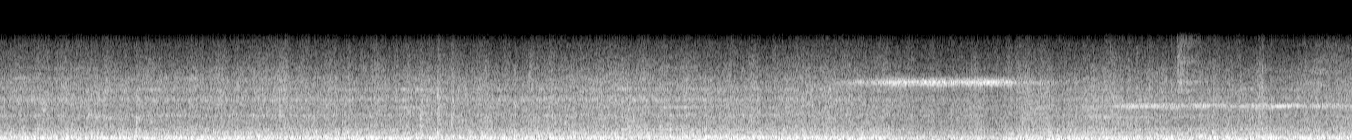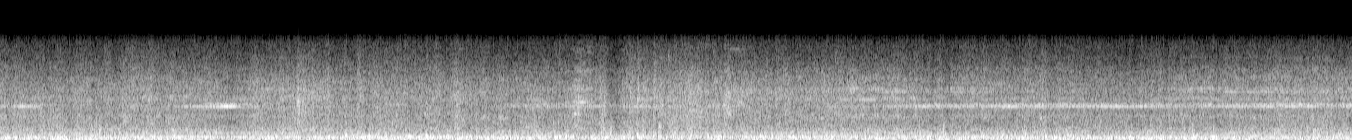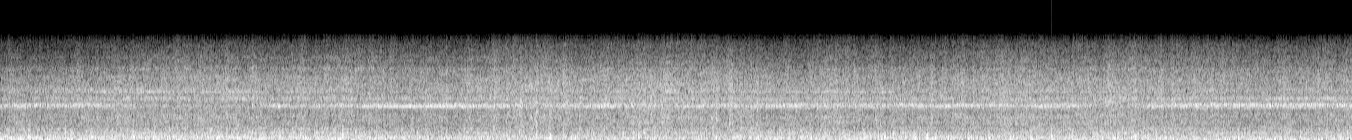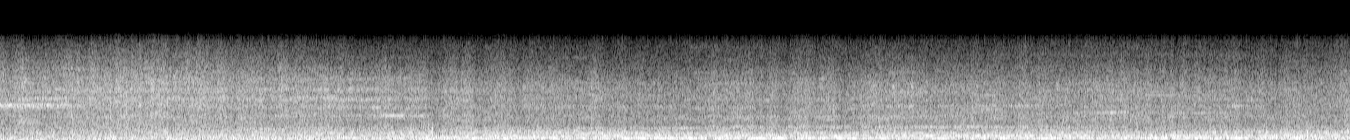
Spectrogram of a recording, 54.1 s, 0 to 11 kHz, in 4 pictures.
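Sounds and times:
train rolling and rattling: 0.0 - 54.0
high wheel squeal: 8.3 - 14.2, 15.2 - 16.2, 18.5 - 20.5, 21.9 - 41.5, 43.5 - 53.5.

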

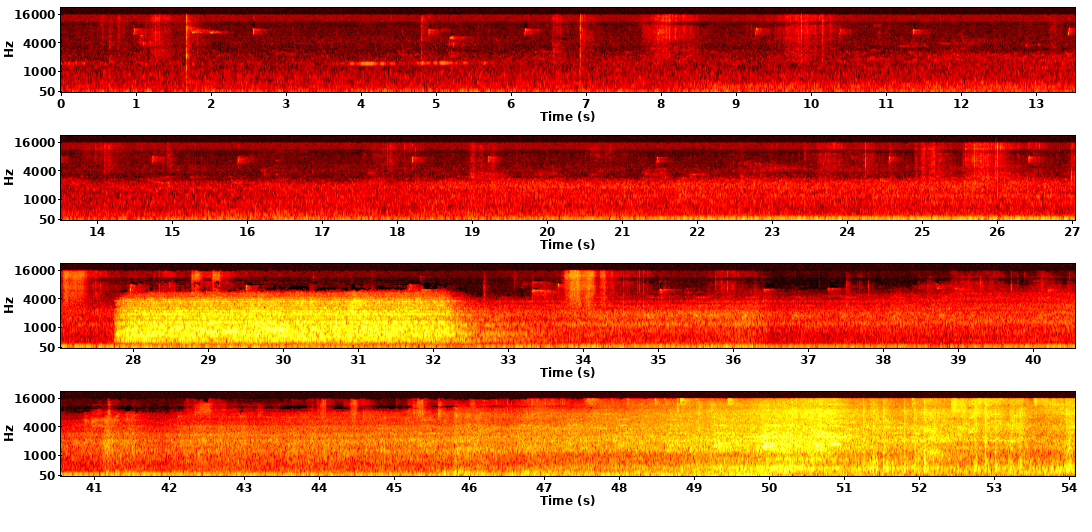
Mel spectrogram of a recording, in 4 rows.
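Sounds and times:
train engine and wheel noise: 0.0 - 54.0
low rumble: 1.7 - 29.2
locomotive air horn blast: 27.1 - 34.3, 49.2 - 51.4.

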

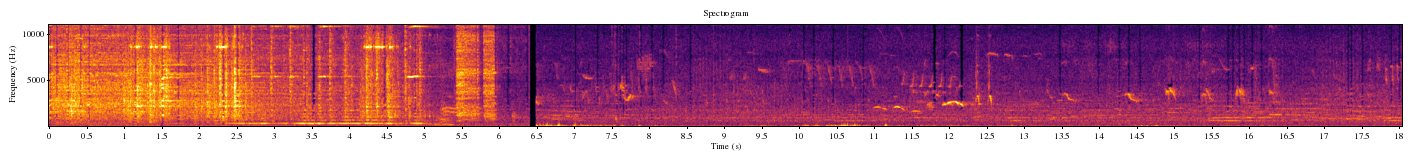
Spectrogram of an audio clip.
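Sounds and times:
diesel locomotive idling: 0.0 - 6.8, 7.4 - 18.0.

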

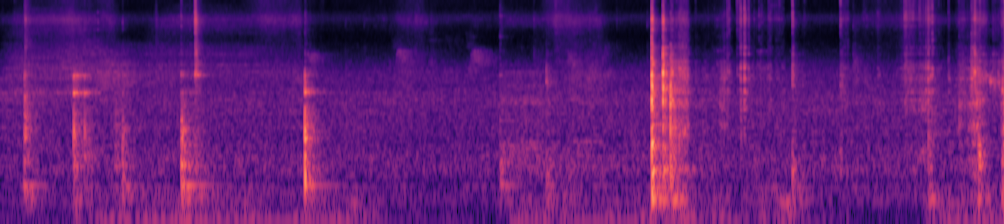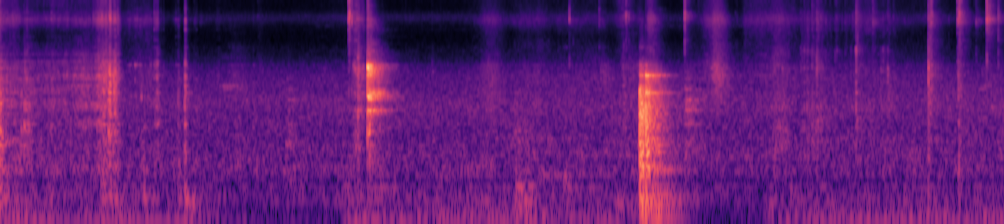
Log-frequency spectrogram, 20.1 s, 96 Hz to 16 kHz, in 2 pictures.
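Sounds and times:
metal utensils clattering: 13.5 - 14.1.

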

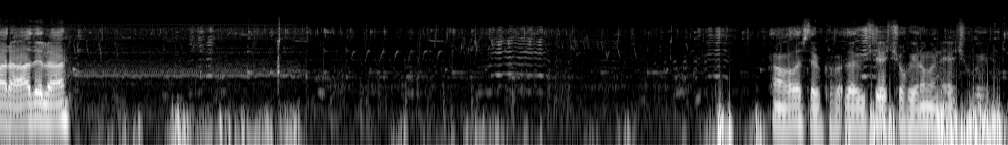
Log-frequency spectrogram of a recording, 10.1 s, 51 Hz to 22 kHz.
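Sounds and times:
goat bleating: 0.7 - 3.0, 4.8 - 7.4, 8.4 - 9.1.

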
